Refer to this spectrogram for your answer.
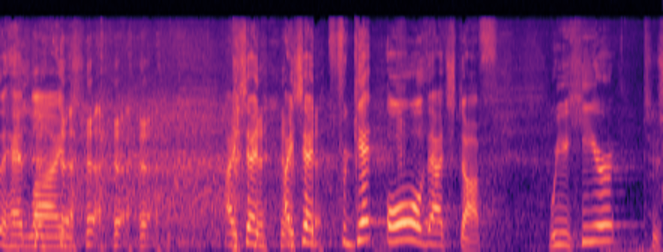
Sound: laugh

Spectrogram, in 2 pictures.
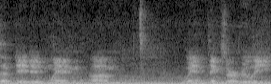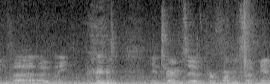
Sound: laughs

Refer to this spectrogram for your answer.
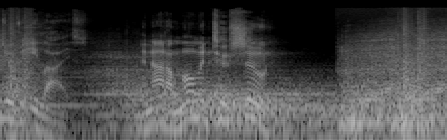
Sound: sirens in the distance

